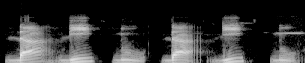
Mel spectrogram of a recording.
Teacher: Huruf dal itu dia makhrajnya di ujung lidah bertemu dengan ujung gigi seri atas. Nah, biasanya kesalahan yang sering terjadi huruf dal itu kalau di Indonesia kan da-nya huruf da itu nempelnya ke langit-langit tuh.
